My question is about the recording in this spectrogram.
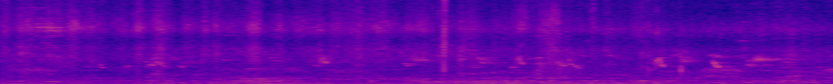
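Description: Birds chirping here and there over a low steady hum.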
